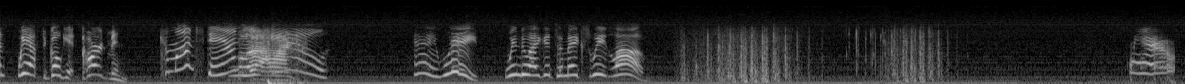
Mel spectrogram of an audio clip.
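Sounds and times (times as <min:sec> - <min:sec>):
speech: 0:00.6 - 0:03.1, 0:04.4 - 0:06.6
rapid rattling clatter: 0:06.8 - 0:09.7
cat meowing for food: 0:11.3 - 0:11.8.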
